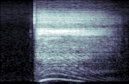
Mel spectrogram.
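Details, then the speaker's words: Einhell oscillating multitool, long-standing intermittent fault, needed tapping to restart: motor whines up sharply, runs about a second, then cuts out and winds down by itself; intermittent cut-out from a burnt brush connection. "oh no it stopped again so it's stopping and starting of its own free whe"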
